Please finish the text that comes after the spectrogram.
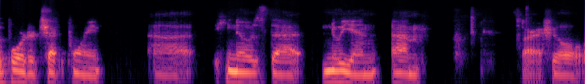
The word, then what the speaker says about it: Nguyen: He knows that Nguyen, sorry, I feel like I'm pronouncing that name wrong. Isn't it just Win? It's just Win, yeah. I think it's Win, right?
